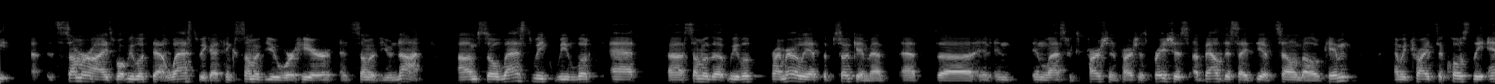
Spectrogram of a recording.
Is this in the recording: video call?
yes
